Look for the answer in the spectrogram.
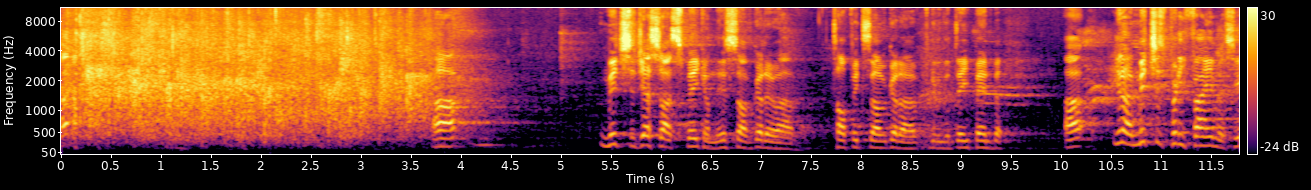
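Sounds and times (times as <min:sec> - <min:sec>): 
audience applause: 0:00.0 - 0:04.0
speech: 0:03.7 - 0:04.1, 0:05.4 - 0:11.7.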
